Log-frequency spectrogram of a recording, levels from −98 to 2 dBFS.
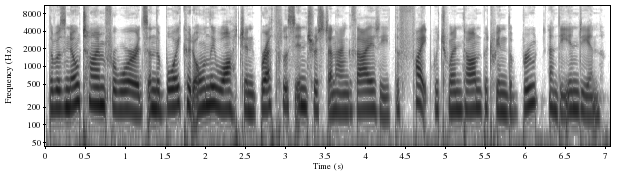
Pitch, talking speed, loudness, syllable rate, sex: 190 Hz, 240 wpm, -17 LUFS, 5.7 syllables/s, female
